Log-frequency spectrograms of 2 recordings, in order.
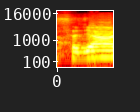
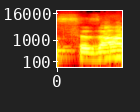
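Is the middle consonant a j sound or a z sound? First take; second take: j sound; z sound. First: The middle consonant is a j sound. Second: The middle consonant is a z sound. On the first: The speaker calls it wrong. "ਸਜ਼ਾ ਨਹੀਂ ਹੁੰਦਾ ਲਫ਼ਜ਼" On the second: The speaker calls it right. "ਜੱਜੇ ਪੈਰ ਬਿੰਦੀ ਲਗਾ ਕੇ"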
